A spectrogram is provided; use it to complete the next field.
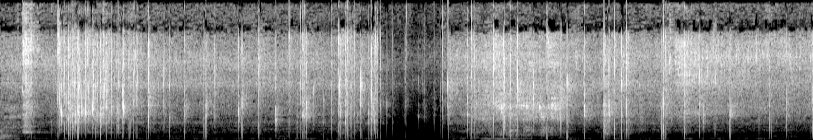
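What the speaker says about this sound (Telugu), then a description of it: "కొంచెం కరెక్ట్ చిటపట చిటపట అంటుంది" Tempering spices crackle in hot oil for a coconut chutney, with scattered sharp pops over a steady close sizzle that briefly dips before returning.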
